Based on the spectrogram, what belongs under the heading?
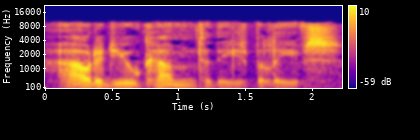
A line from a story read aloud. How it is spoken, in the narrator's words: the Batman asked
